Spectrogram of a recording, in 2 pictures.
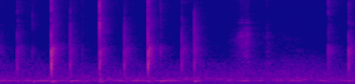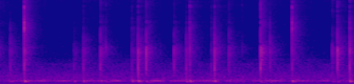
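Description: A single long nail or fingertip taps the glass touchscreen of a small black smartphone lying flat on a glossy table. It makes a quick, irregular series of sharp, dry clicks that die away almost instantly, with some taps louder and brighter than others. A steady low hum runs underneath.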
